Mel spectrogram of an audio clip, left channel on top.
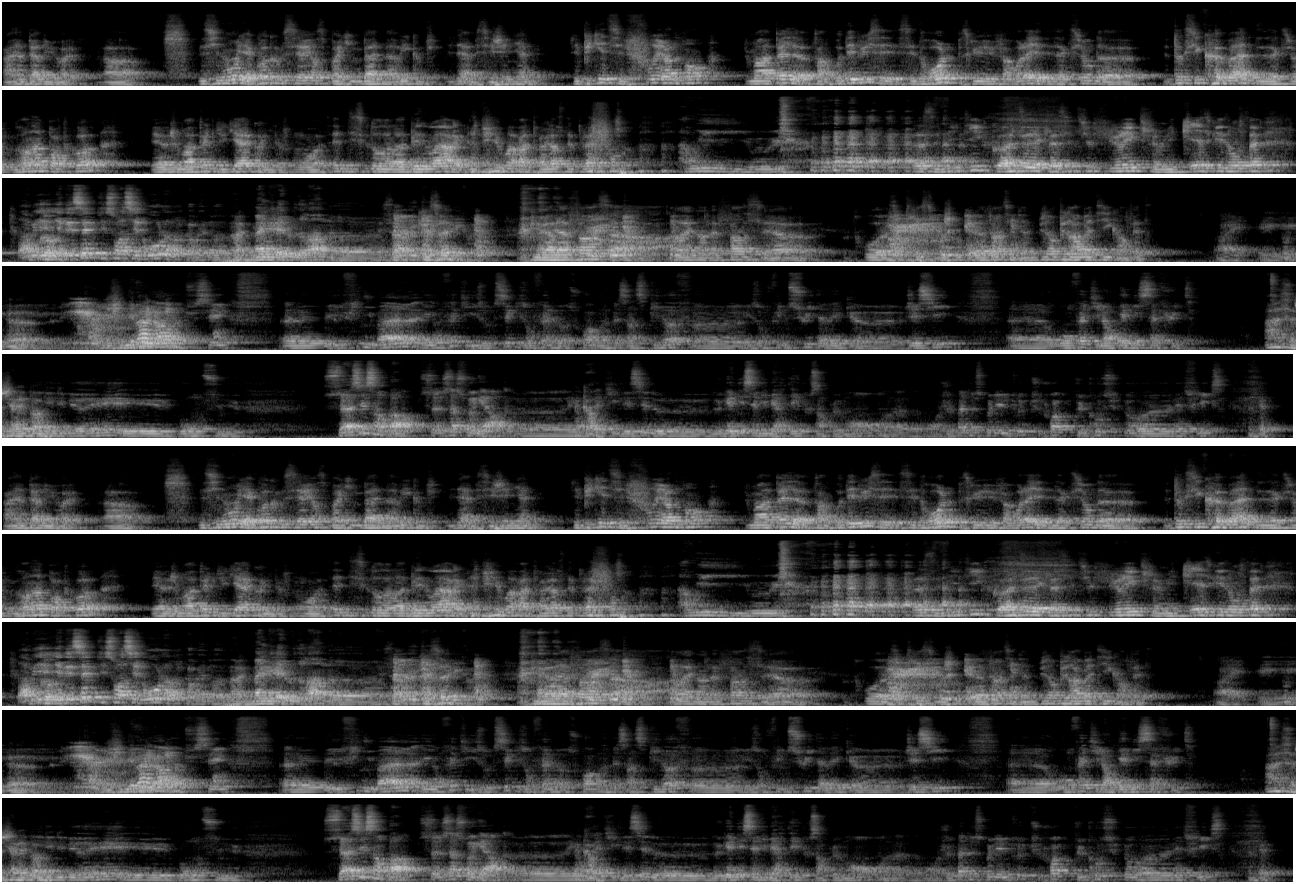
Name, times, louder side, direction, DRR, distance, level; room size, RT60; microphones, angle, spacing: voice 1, 0.0-1.3 1.6-5.4 5.7-7.0 7.4-11.3 11.7-14.1 14.4-19.4 22.0-25.8 26.3-26.4 28.2-28.7 29.7-30.4 31.2-34.0 34.5-37.3 38.7-39.2 39.8-40.6 51.4-52.2 57.6-57.7 64.3-64.5, left 2 dB, 30° left, -3 dB, 0.7 m, -23 dB
voice 2, 19.7-23.6 26.0-30.7 31.0-31.6 38.0-50.7 51.6-64.5, equal, 45° right, -5 dB, 0.6 m, -27 dB
Cough, 29.8-30.3 30.6-30.8 31.2-31.4 31.7-32.7 34.7-36.0 39.3-40.6 40.9-41.0 42.1-42.2, equal, 20° right, 1.1 m, -26 dB
2.8 x 2.4 x 2.4 m, 0.81 s
head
